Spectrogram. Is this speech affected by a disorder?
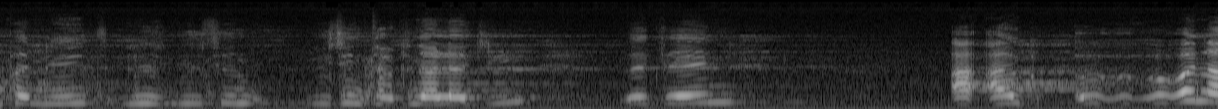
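Yes: cerebral palsy; caused by untreated newborn jaundice; diagnosed age 1.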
